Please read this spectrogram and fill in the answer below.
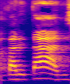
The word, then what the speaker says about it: paritário: É só a gente ver se a gente fizer esse pariativo, né? Variado, vamos variar. Paritário, né? Como é que fala? Paritário. Se a gente fizesse isso aí, bora fazer.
